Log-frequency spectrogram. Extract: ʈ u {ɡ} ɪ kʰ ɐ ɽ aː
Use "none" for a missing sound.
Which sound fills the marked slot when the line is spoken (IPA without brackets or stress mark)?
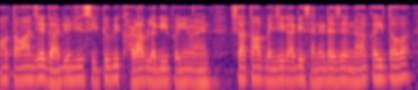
b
